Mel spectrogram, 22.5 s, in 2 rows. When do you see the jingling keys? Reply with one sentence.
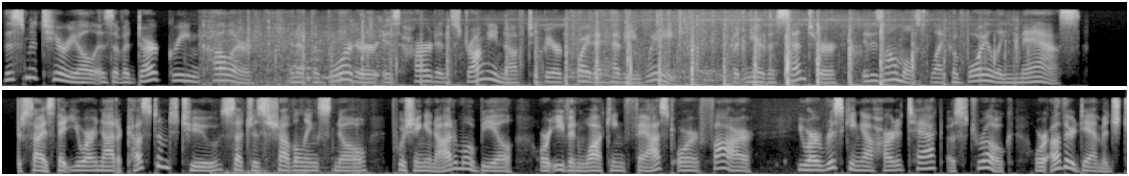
The jingling keys can't be heard in this clip.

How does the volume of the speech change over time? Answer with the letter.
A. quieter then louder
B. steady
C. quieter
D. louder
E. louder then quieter
B.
